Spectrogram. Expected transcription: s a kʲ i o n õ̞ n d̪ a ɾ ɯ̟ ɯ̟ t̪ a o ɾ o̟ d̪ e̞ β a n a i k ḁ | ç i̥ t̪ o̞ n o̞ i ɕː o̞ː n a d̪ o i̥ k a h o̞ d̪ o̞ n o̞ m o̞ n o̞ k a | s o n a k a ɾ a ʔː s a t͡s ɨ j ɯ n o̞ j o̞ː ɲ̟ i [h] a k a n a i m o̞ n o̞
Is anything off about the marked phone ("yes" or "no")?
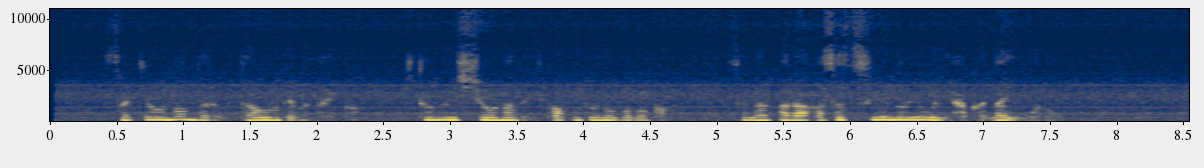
no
